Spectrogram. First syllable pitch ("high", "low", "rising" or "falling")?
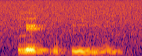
high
